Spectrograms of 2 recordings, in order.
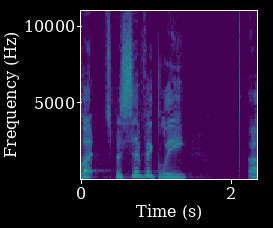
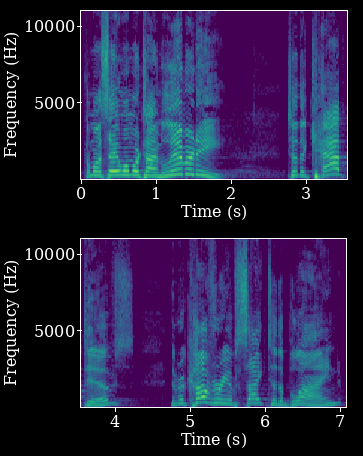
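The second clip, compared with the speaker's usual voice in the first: full-force preaching; 3 semitones higher, 13 dB louder than usual. Real, not acted. Preacher proclaims liberty to the congregation, full-force preaching. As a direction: declaim it to the whole room, stretching key words.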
